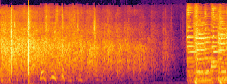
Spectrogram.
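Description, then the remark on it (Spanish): An audience claps for the Centro Cultural de Tlatelolco, steadily for about three seconds, a dense crackle of many hands at moderate loudness, fading out before a burst of music cuts in. “Un aplauso al Centro Cultural de Tlatelolco”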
